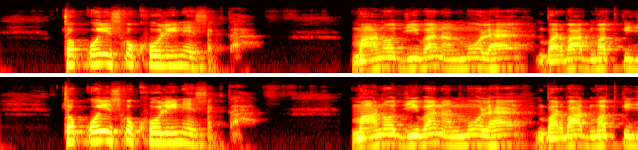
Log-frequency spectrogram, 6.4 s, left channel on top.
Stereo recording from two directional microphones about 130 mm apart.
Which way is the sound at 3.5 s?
20° right (ahead or behind).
